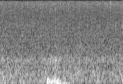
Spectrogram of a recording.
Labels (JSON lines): {"label": "ambient", "recorder": "HydroMoth"}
